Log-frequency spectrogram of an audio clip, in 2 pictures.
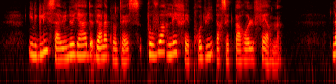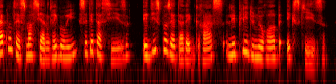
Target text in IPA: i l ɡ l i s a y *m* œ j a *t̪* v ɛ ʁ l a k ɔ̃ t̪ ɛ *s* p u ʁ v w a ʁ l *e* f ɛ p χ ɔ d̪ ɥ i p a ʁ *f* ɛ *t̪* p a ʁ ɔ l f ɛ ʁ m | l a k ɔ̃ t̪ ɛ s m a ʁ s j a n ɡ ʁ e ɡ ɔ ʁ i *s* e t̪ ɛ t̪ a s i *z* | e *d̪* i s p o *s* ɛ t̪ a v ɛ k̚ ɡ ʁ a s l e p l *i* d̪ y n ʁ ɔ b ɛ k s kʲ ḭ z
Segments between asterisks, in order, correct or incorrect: incorrect: n, incorrect: d̪, correct, correct, incorrect: s, correct, correct, correct, correct, incorrect: z, correct

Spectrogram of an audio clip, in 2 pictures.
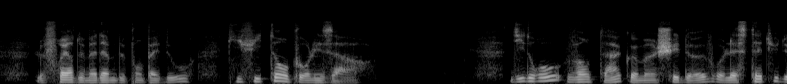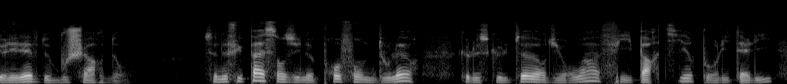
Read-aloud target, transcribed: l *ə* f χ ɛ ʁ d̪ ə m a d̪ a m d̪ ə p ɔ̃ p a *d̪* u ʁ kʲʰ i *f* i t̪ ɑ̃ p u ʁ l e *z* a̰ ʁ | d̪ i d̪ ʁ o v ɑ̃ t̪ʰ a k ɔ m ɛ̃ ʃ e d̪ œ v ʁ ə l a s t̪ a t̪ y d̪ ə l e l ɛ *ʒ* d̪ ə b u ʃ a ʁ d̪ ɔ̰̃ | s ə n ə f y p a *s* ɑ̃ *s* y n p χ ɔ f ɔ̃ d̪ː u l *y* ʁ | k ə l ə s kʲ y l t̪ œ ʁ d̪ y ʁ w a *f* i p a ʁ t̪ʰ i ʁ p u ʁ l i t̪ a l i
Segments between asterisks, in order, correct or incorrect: correct, correct, correct, correct, incorrect: v, correct, incorrect: z, incorrect: œ, correct

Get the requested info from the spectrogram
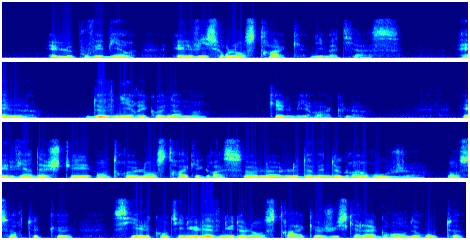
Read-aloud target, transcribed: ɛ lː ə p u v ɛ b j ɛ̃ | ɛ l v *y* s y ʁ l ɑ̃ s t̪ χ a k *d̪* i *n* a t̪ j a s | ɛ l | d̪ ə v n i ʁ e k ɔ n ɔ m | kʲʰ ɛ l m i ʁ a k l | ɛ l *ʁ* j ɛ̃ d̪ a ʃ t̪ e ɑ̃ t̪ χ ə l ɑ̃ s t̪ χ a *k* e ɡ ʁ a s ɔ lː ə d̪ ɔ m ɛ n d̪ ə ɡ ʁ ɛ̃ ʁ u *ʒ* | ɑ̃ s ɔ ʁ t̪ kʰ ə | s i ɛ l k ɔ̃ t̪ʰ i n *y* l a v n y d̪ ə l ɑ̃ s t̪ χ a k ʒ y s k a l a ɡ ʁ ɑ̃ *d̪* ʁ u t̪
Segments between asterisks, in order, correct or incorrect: incorrect: i, correct, incorrect: m, incorrect: v, correct, correct, correct, correct

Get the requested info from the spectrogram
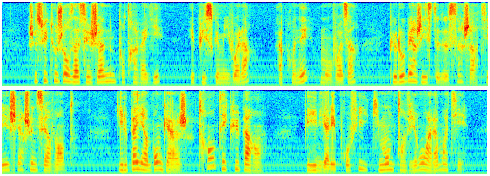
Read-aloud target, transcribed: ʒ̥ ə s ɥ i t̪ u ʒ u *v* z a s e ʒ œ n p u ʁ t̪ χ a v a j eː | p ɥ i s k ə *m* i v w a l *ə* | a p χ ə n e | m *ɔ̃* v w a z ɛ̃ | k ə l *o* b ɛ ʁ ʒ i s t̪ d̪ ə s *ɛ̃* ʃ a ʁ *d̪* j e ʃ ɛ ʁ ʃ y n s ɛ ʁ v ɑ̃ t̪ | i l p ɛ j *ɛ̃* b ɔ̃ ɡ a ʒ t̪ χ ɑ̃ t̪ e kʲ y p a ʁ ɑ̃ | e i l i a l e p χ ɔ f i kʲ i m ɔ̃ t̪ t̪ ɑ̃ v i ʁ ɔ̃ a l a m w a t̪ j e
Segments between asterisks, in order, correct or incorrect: incorrect: ʁ, correct, incorrect: a, correct, correct, correct, incorrect: t̪, correct

